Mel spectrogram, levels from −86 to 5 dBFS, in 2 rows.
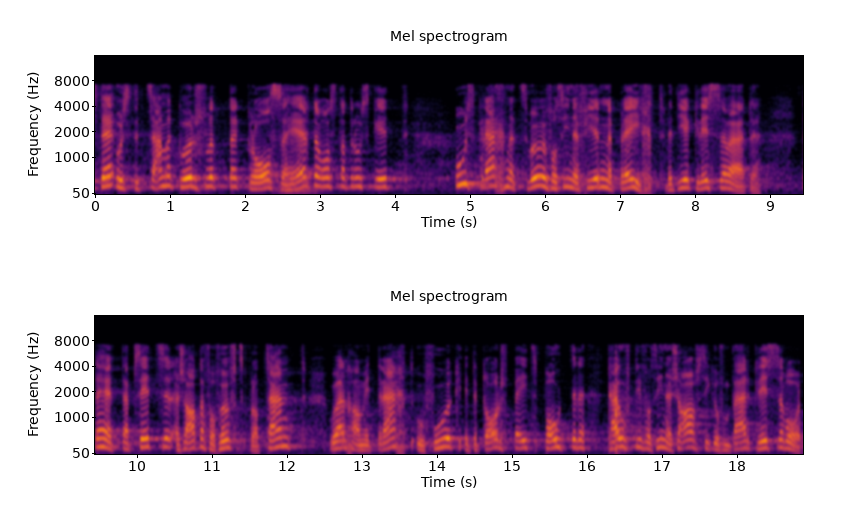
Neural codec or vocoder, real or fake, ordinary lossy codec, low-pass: none; real; AAC, 64 kbps; 7.2 kHz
